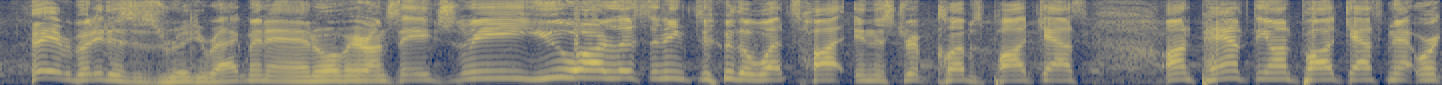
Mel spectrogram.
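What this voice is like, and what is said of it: Strip club DJ announcer voice. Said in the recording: “let me do it as a strip club DJ voice”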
